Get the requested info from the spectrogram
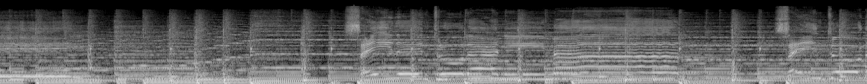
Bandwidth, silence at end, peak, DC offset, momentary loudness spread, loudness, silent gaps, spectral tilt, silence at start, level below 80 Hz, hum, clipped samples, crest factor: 16.5 kHz; 0 s; -2 dBFS; under 0.1%; 5 LU; -15 LUFS; none; -5 dB/octave; 0 s; -24 dBFS; none; under 0.1%; 12 dB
